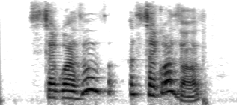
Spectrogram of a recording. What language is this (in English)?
Kabyle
